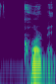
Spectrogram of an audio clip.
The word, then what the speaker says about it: Corbitt: Corbitt.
